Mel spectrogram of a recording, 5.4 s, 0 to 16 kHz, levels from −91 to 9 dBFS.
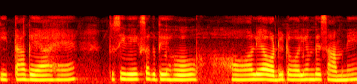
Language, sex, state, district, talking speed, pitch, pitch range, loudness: Punjabi, female, Punjab, Fazilka, 135 wpm, 215 Hz, 210-225 Hz, -16 LUFS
